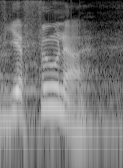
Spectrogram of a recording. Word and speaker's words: Jephunneh: Caleb, son of Jephunneh. Yes, that is said correctly. That's a silent J, as they say.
